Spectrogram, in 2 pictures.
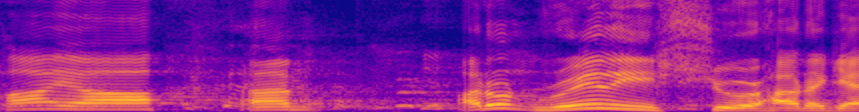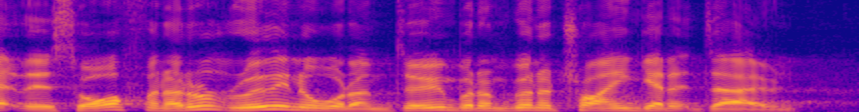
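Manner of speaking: loud, jittery, nervous intercom announcer voice. Speaker imagines a pilot speaking over the plane intercom; mock-nervous pilot voice. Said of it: "some sort of nervous voice comes on and goes".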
